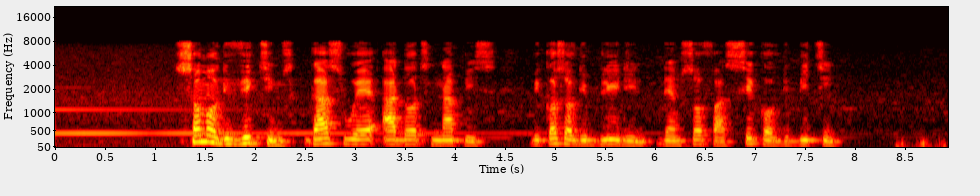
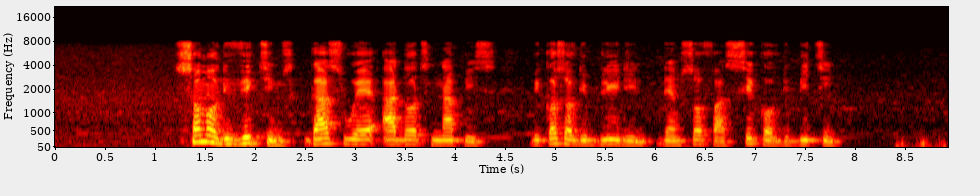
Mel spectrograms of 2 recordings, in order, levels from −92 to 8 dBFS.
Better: second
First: background sound (Chink, clink); 19 dB below the speech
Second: none

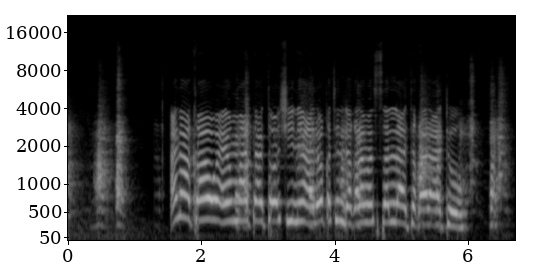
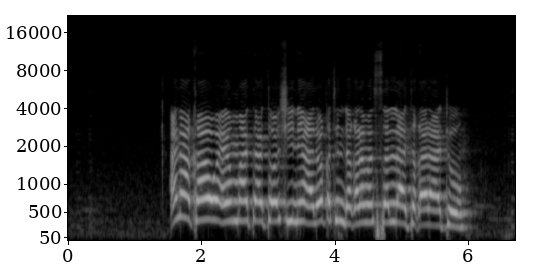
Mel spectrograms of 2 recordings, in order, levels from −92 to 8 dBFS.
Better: second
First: noise reduction (neural mask model RNNoise)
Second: none

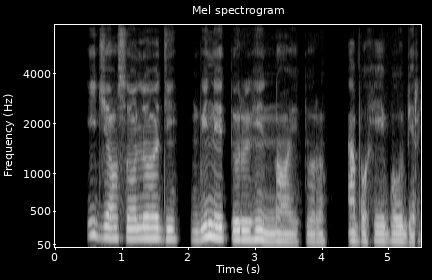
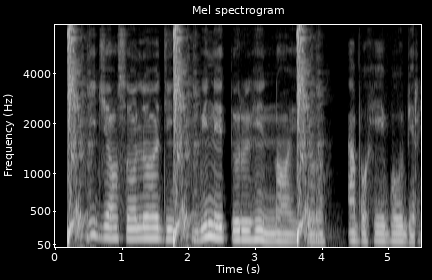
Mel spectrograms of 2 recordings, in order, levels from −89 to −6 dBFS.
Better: first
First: none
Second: background sound (Thump, thud); 3 dB below the speech

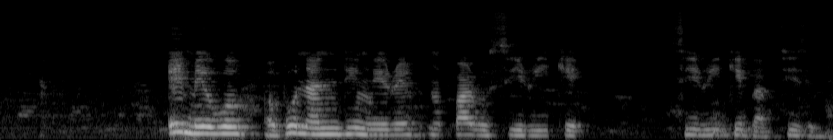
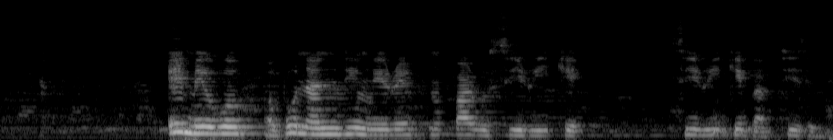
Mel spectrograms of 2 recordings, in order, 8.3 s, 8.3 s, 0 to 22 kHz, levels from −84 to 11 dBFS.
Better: first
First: none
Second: room echo; dies away in 0.2 s

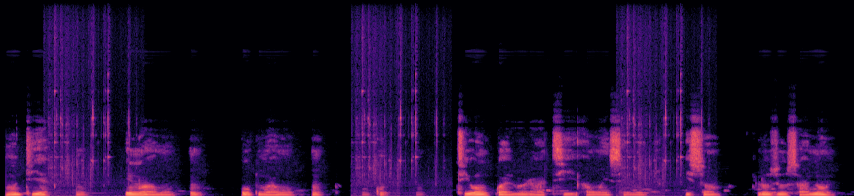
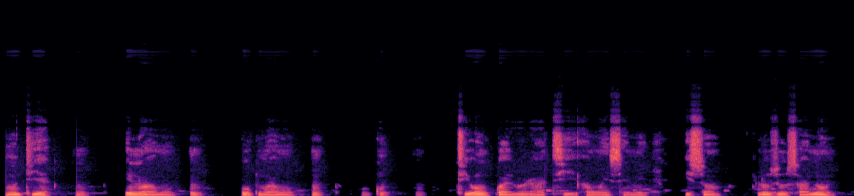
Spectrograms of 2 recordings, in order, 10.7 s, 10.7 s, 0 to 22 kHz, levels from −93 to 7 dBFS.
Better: second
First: background sound (Keys jangling); 18 dB below the speech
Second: none

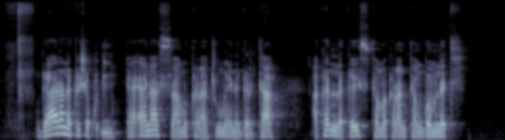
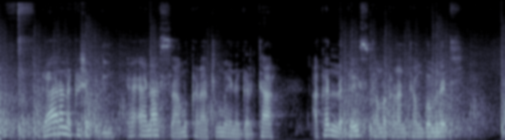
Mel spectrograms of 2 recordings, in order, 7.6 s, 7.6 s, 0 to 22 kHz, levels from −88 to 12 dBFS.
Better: first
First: none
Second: background sound (Fireworks); 6 dB below the speech

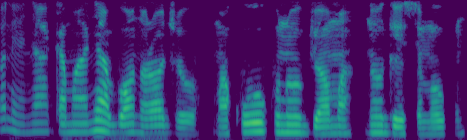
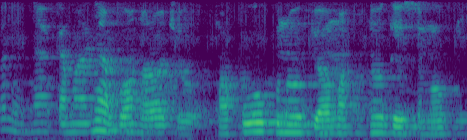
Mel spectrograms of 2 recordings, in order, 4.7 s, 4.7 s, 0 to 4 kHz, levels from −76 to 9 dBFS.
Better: first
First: none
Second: noise reduction (neural separator model SepFormer DNS4)

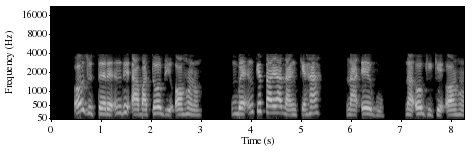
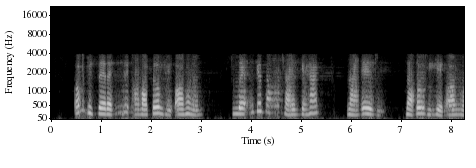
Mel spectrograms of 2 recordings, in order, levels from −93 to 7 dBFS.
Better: first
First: none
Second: noise reduction (neural separator model SepFormer WHAMR!)

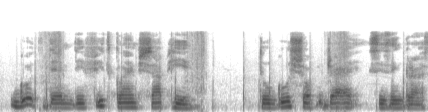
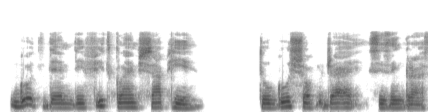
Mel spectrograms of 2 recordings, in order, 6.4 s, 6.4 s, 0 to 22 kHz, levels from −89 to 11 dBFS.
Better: second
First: background sound (Fireworks + Packing tape, duct tape / Tearing); 16 dB below the speech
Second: none

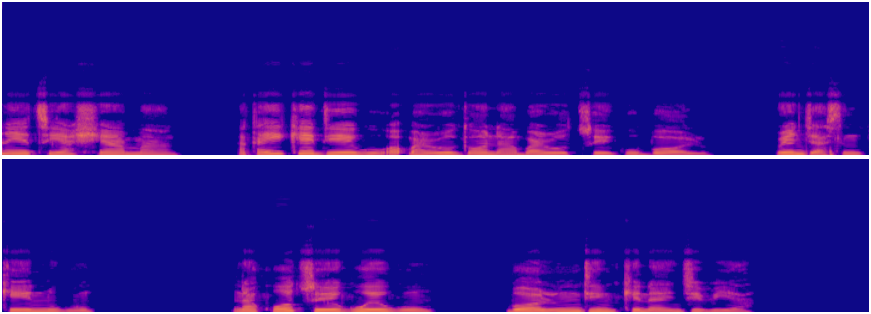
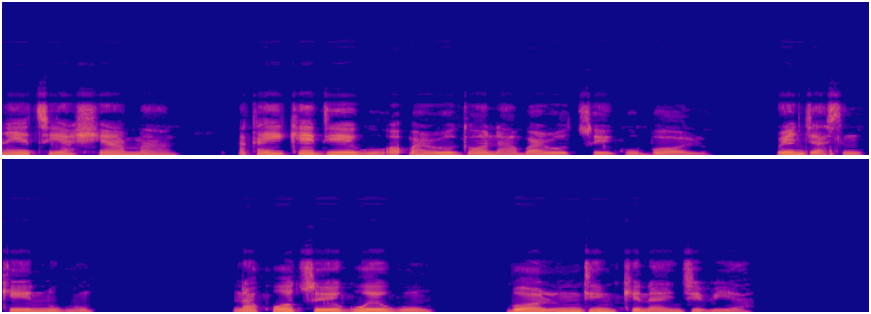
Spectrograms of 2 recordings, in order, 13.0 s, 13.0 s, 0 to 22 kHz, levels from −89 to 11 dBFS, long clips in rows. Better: second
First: noise reduction (neural mask model Resemble Enhance denoiser)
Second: none

